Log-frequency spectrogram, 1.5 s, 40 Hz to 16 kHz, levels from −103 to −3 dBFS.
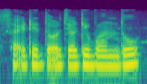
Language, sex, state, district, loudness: Bengali, male, West Bengal, Cooch Behar, -13 LUFS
